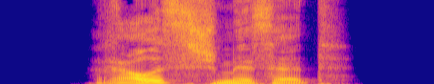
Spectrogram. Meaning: second-person plural dependent subjunctive II of rausschmeißen
- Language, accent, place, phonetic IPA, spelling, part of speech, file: German, Germany, Berlin, [ˈʁaʊ̯sˌʃmɪsət], rausschmisset, verb, De-rausschmisset.ogg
